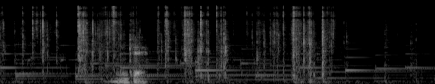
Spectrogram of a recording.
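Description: Pokémon booster pack being opened: the foil wrapper crinkling and the stack of cards handled and shuffled, a string of quick crackles and clicks.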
